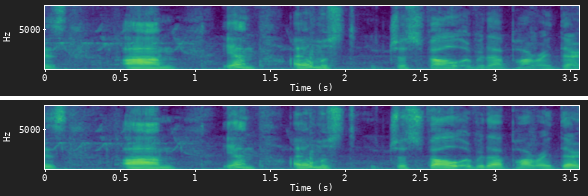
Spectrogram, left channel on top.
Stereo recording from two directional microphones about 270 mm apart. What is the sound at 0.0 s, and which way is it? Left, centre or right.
A man's voice, centre.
